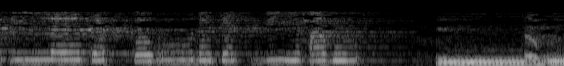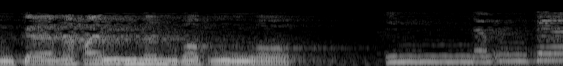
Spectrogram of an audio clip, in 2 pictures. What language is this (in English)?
Arabic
